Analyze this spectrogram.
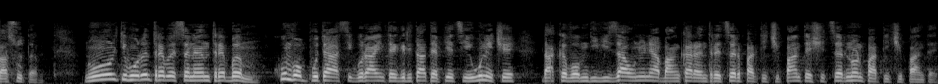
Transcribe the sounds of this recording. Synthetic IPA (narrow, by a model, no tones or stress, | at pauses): lasut̪ənuɨnult̪imuɾɨnːɾe̞buje̞səne̞ɨnt̪ɾe̞bəmkumvo̞mput̪eaːsiɡuɾaint̪e̞ɡɾit̪at̪eapje̞t̪se̞junit͡ʃe̞ | d̪akəvo̞md̪ivizauniuneabaŋkaɾəɨnt̪ɾe̞t̪sərʲpart̪it͡ʃipant̪e̞ʃit̪sərʲno̞npart̪it͡ʃipant̪e̞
